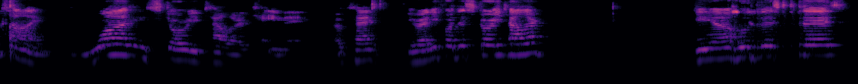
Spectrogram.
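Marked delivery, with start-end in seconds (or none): none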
